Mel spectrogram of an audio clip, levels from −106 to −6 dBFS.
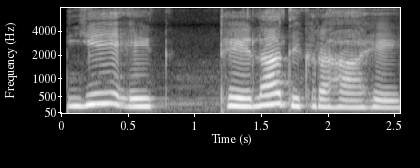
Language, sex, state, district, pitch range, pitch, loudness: Hindi, female, Madhya Pradesh, Bhopal, 200-240 Hz, 225 Hz, -16 LUFS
